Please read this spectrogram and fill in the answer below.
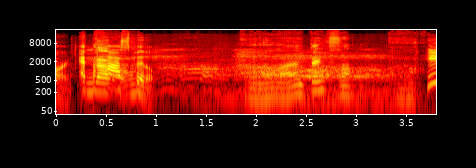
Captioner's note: crowd gasping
